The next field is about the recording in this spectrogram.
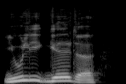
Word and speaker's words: Gilde: Ja, ich habe äh, rausgesucht die Juli Gilde, so wird es ausgesprochen. Ich habe mir die ganze Zeit gedacht, das heißt Gleit, weil ich im englischen Modus war.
